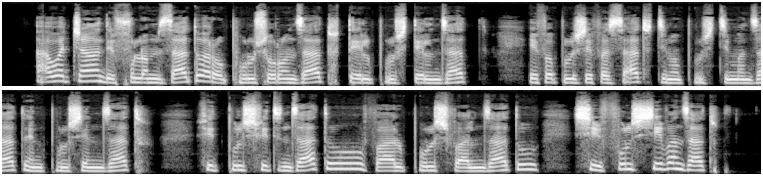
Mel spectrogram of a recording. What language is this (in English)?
Southern Betsimisaraka Malagasy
